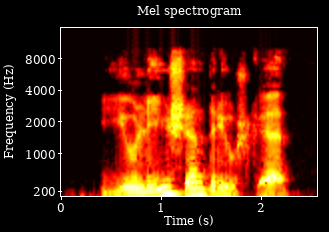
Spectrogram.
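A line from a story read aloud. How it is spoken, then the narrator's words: Furious growl. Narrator (Russian): прорычал Меншиков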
